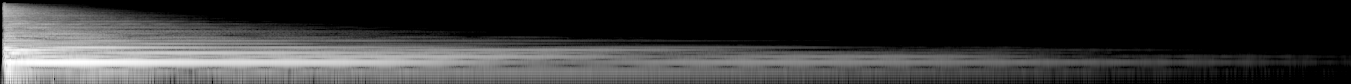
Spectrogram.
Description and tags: Harpsichord recorded with overhead mics
instrument, Harpsichord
